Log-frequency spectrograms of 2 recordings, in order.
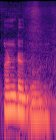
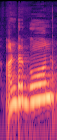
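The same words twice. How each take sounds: First: Said in the usual way. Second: undergone called out high and loud, rising at the end; dictating undergone to the class, raised and rising; announcing the word. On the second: Shown as a demonstration.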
